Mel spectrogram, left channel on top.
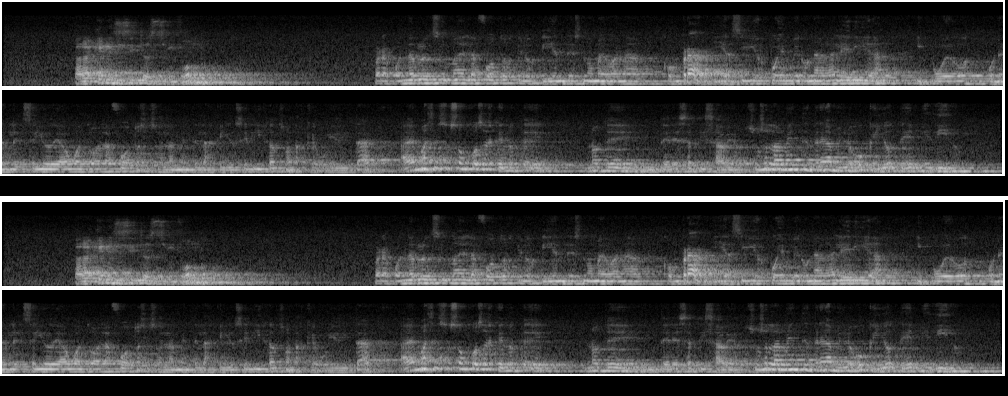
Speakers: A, on the left; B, on the right.
A: ¿Para qué necesitas sin fondo?
B: para ponerlo encima de las fotos que los clientes no me van a comprar. Y así ellos pueden ver una galería y puedo ponerle el sello de agua a todas las fotos y solamente las que ellos elijan son las que voy a editar. Además, esas son cosas que no te, no te interesa a ti saber. Tú solamente entrégame el logo que yo te he pedido.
